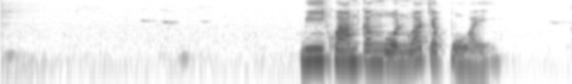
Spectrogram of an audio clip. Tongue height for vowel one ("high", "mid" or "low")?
high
